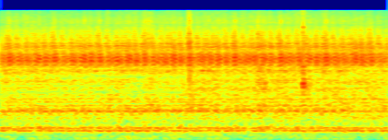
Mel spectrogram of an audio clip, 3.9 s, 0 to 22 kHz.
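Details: Leblond 19-inch lathe with a 5 hp motor that sat about 10 years: motor bearing replaced, gearbox oil changed, all gears good. A smooth, even gear whir with steady pitch and no knocks; normal gearbox running.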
